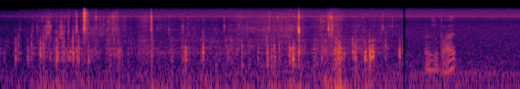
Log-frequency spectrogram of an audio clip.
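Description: A fishing reel clicks and whirs as a line is cast and reeled in.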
